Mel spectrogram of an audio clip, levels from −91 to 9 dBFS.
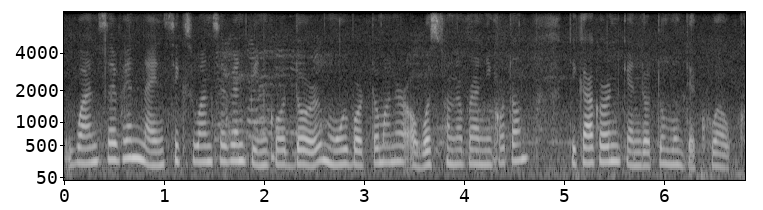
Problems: continuous background conversations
